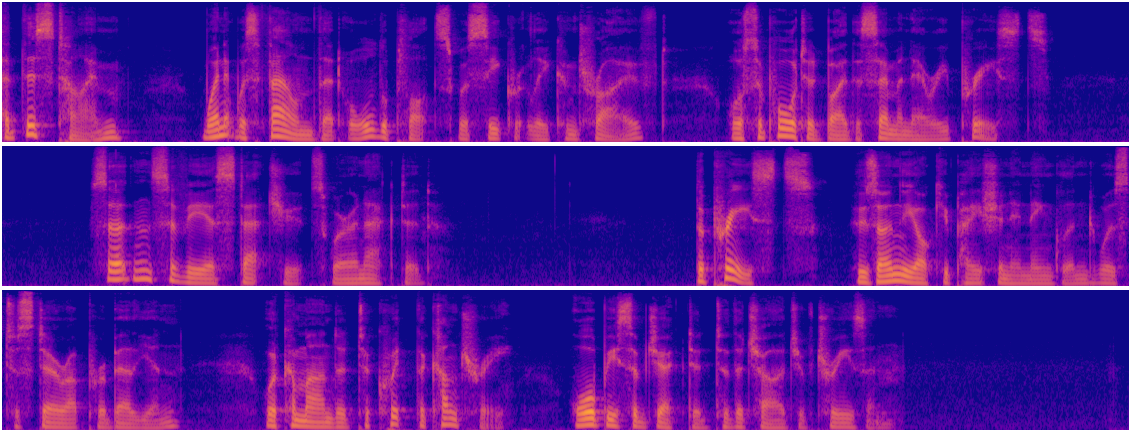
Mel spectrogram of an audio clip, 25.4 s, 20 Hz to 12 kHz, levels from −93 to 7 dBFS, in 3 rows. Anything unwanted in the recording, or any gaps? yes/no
no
